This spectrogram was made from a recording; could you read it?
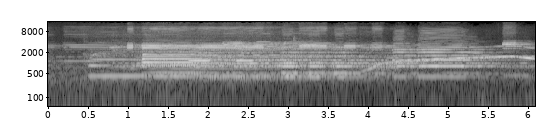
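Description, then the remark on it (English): Emergency vehicle sirens wail continuously, their rising and falling tones layered together over steady traffic noise, loud, with no talking. “Oh, we got sirens.”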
